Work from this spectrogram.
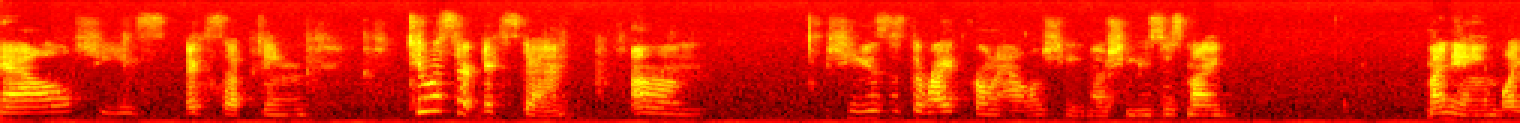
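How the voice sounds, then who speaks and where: Speaking at a fairly slow pace with long, frequent pauses, a woman with an American accent has a very deep, low pitch, ordinary pitch variation and big swings in loudness. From North Carolina. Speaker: interview guest. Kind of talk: interview.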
